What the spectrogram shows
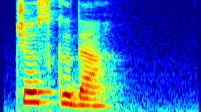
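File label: "чӧскыда", Komi, female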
